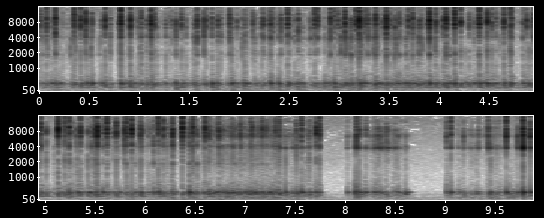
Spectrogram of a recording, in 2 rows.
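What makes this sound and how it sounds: Long acrylic nails tap and scratch the sides of a hollow, empty red plastic cup with a raised diamond texture, turned upside down over a microphone. A dense, continuous stream of quick clicks and scratchy rasps carries a hollow resonance around 336 Hz. The sound drops out briefly near the eight-second mark and again just before nine seconds, then resumes.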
